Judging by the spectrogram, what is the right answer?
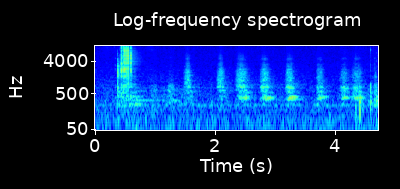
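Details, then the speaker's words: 383 engine long block, turned over by hand after assembly with freshly honed cylinders: slow, even, rough scraping swish each stroke from rough crosshatch; normal ring drag intended to seat piston rings. "it's kind of a rough sound actually and that's on purpose the crosshatch the surface finish on the cylinder walls is pretty rough at the moment and it's done that way on purpose in order to make the piston rings actually seat to the to the cylinder walls"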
